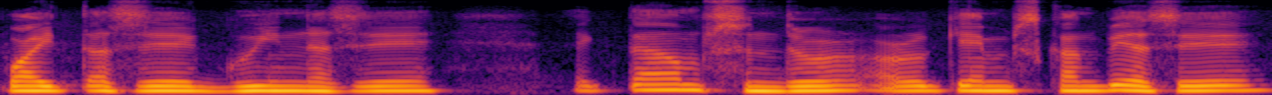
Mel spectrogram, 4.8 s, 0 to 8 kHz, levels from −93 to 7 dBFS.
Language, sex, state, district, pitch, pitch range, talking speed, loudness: Nagamese, male, Nagaland, Kohima, 145 Hz, 145-150 Hz, 140 wpm, -14 LUFS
